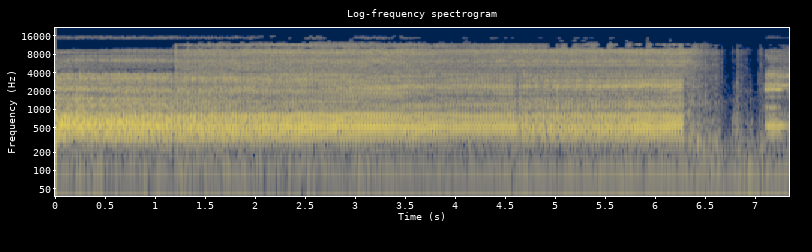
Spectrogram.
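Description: Battery-powered toy garbage truck playing its electronic sound effect through its small built-in speaker, a steady noisy rumble that cuts off suddenly about six seconds in. A short electronic tune starts right at the end.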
